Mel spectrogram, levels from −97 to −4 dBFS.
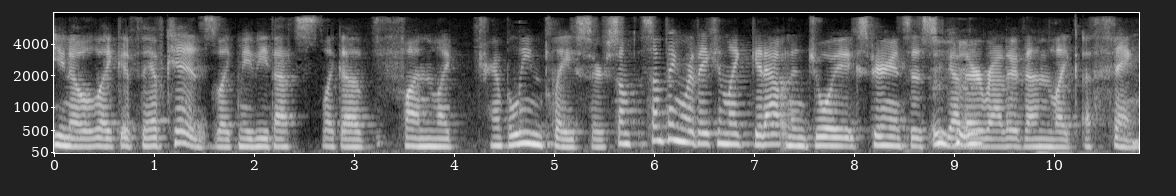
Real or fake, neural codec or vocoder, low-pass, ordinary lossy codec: real; none; 7.2 kHz; AAC, 32 kbps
